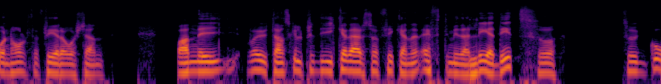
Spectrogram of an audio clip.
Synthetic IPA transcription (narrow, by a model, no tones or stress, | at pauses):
ɳhɔlːfœɾfleːɾaoːʂɛnː | ɔhanvaɾʉ̟ːt̪əhanskɵlːəpʰɾɛd̪iːkad̪æɾsɔfɪkhanɛnʔɛft̪əɾmɪd̪ːaleːd̪ɪt̪sɔ | sɔɡoː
